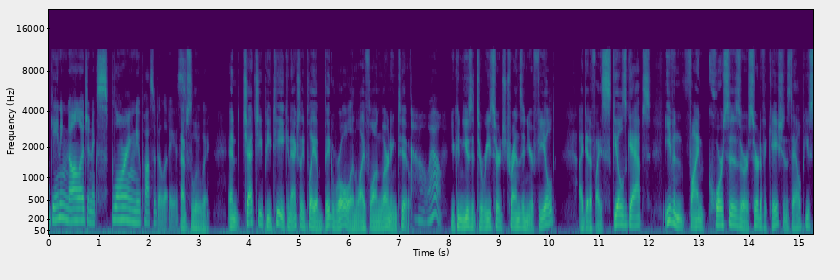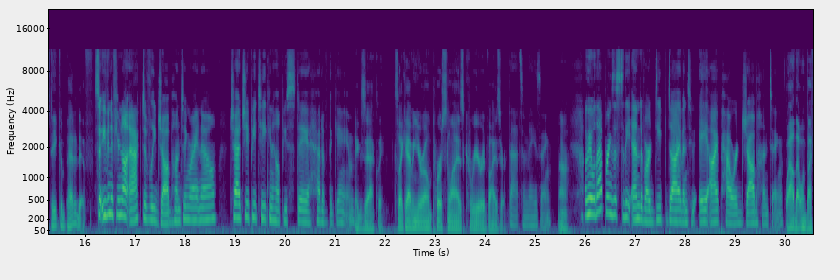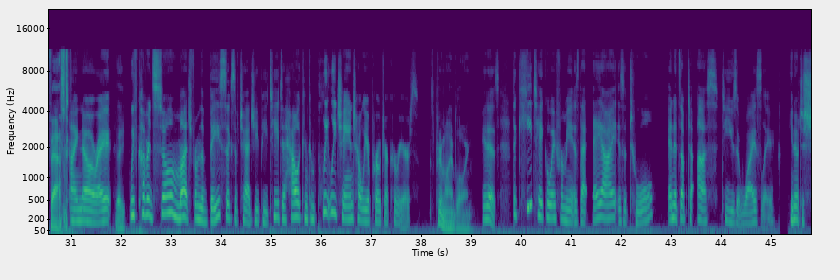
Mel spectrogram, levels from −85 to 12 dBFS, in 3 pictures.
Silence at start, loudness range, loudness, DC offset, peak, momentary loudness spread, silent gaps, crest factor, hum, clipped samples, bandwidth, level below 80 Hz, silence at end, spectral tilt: 0 s; 7 LU; -28 LUFS; under 0.1%; -6 dBFS; 14 LU; 45.19-45.30 s; 20 dB; none; under 0.1%; 11.5 kHz; -46 dBFS; 0 s; -5 dB/octave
